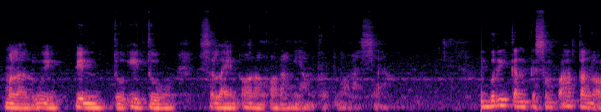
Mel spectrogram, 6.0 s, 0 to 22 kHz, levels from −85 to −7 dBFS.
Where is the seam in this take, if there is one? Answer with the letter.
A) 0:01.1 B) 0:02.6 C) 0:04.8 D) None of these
C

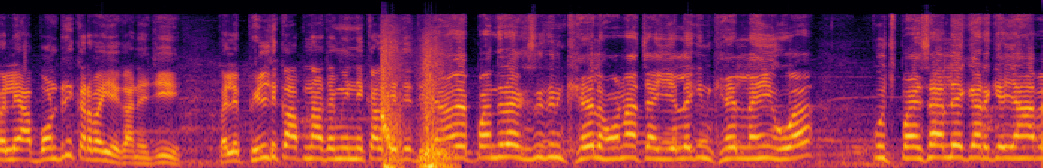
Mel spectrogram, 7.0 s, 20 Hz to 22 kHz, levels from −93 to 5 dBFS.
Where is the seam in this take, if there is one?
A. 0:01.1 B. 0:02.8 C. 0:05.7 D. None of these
B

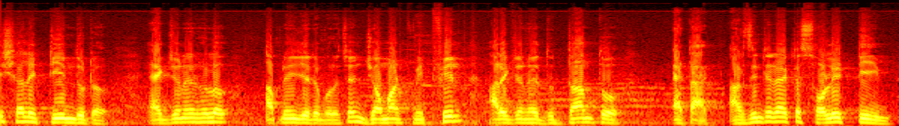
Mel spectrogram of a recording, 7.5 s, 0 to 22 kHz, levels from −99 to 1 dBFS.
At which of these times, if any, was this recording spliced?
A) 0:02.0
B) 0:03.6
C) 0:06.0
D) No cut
C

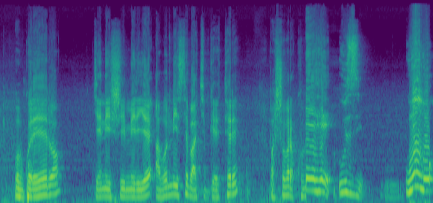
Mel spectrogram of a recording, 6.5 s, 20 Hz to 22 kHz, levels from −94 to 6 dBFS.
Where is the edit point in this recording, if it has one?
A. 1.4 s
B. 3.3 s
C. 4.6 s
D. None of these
C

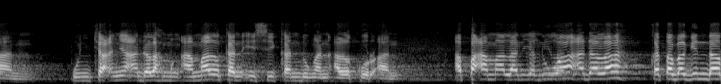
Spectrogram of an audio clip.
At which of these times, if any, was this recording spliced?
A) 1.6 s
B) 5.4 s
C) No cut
B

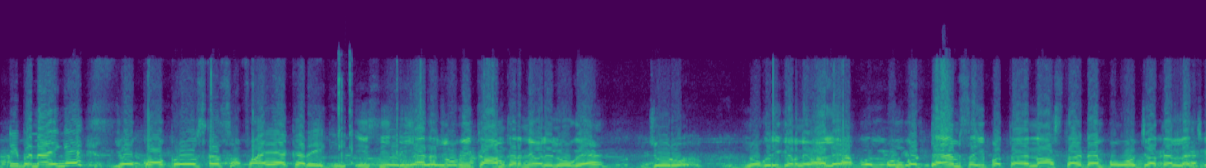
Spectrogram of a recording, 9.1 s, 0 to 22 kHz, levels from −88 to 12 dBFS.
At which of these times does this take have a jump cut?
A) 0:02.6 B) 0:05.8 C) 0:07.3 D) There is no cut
A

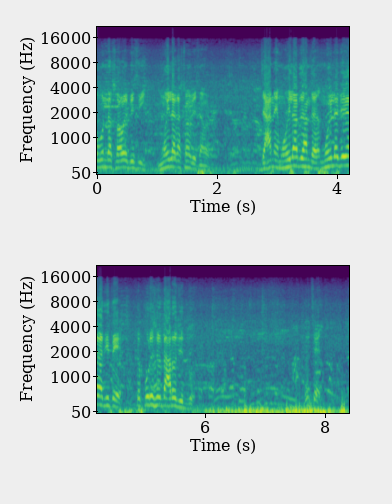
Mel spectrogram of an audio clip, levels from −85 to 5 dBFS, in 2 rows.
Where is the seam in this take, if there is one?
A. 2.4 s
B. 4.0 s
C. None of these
C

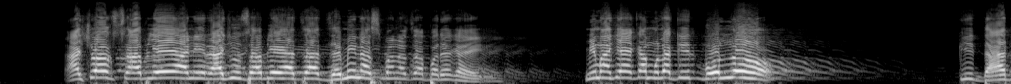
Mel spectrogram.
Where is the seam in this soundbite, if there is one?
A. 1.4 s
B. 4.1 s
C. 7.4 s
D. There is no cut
D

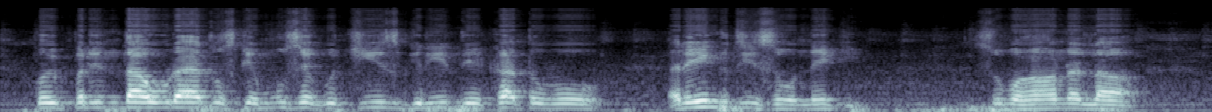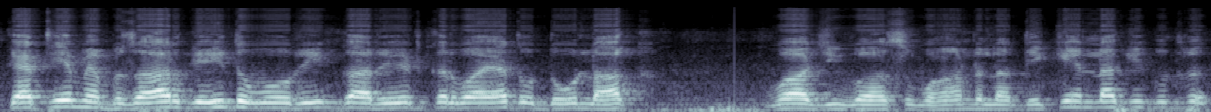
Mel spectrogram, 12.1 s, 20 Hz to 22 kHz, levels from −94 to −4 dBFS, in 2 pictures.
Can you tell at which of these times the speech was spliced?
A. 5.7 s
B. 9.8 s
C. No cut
C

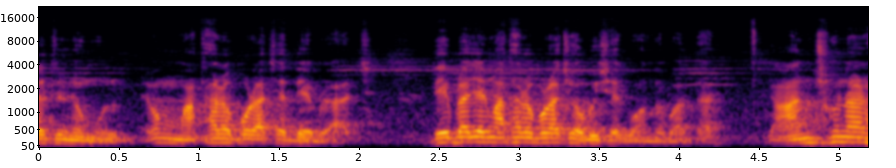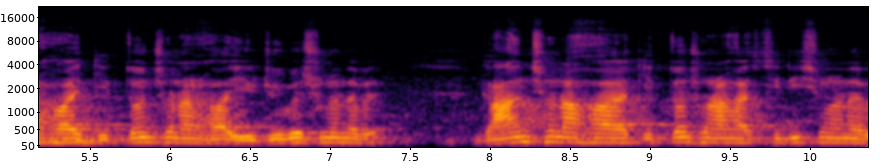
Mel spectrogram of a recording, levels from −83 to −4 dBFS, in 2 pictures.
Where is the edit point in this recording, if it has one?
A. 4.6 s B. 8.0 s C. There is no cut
A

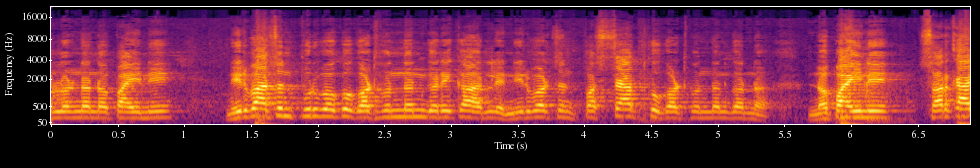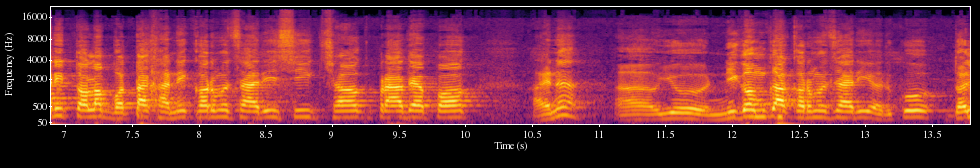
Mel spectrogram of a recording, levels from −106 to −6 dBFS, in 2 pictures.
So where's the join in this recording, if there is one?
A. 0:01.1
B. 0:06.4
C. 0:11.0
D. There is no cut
B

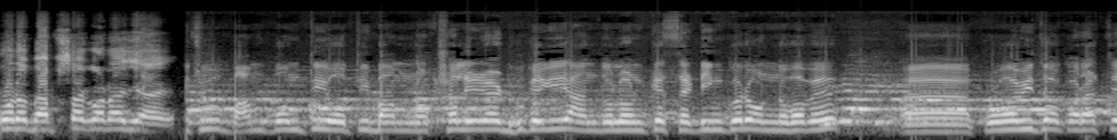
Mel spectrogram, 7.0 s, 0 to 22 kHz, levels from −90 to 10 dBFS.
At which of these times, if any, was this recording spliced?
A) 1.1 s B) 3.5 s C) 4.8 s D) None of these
A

